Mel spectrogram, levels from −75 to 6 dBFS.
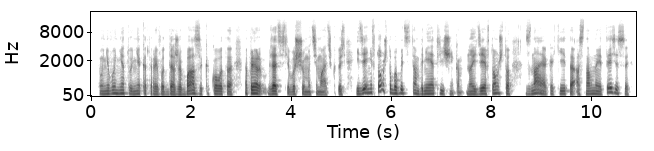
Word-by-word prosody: у 125 - -3
него 135 +4 -1
нету 150 -2 -1
некоторой 120 -2 -3
вот 115 -1 -3
даже 110 -1 +2
базы 130 +3 +2
какого-то. 120 -3 0 0.2
Например, 145 -1 +5
взять 130 0 +6
если - - -7
высшую 120 +2 0
математику. 110 +2 -3
То - - -1
есть - - -3 0.2
идея 160 +9 +4
не 180 +1 -1
в 180 - -11
том, 250 +4 +2
чтобы 155 - +1
быть 160 +2 -2
там 145 -4 -2
в 125 - +1
ней 135 +1 +3
отличником, 135 +7 -3
но 120 -2 0
идея 130 +4 +3
в 130 - -13
том, 150 +3 +1
что, 135 -5 -2 0.3
зная 80 - 0
какие-то 130 0 -2
основные 125 -1 -1
тезисы, 155 - -1
130 Hz, 185 wpm, -24 LUFS, 120-150 Hz, 0.3 s, взять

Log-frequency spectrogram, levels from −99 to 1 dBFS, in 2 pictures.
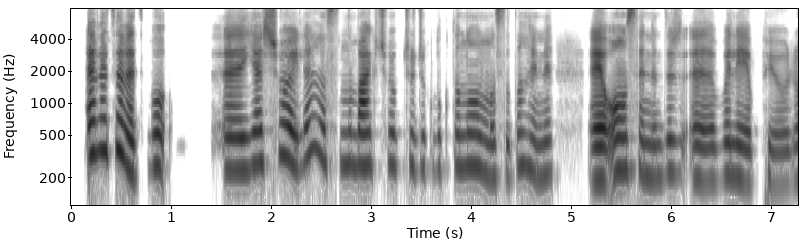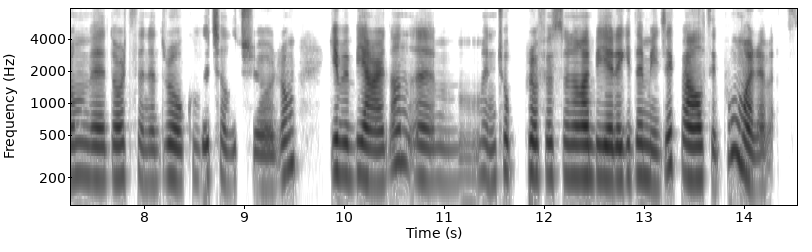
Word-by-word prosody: Evet, 345 +2 +5
evet, 240 - +6
bu 255 -1 +1 0.6
Eee, 240 - +3
ya, 240 +3 +3
şöyle, 290 -1 +2
aslında, 290 -6 -3
belki 260 0 +5
çok 265 -1 -8
çocukluktan 245 0 -10
olmasa 215 -5 -3
da, 260 - -6
hani, 220 -4 -7 0.4
eee, 195 0 +11
10 235 +4 +4
senedir, 225 -1 -2
eee, 195 -1 0
bale 215 -1 -1
yapıyorum 185 +2 -6
ve 195 -1 -2
4 200 0 -2
senedir 190 -1 -11
o 205 -1 +1
okulda 195 +1 -6
çalışıyorum 190 +5 -6 0.3
gibi 215 -3 -1
bir 220 - -4
yerden, 195 +8 +2
emm, 190 -2 -7
hani, 200 -3 -11
çok 225 +2 -9
profesyonel 210 -2 +1
bir 205 - -3
yere 195 -1 +4
gidemeyecek 205 +4 -3
bir 215 - -1
altyapım 200 - +2
var, - - +4
evet. - - -11
215 Hz, 160 wpm, -25 LUFS, 195-255 Hz, 0.6 s, eee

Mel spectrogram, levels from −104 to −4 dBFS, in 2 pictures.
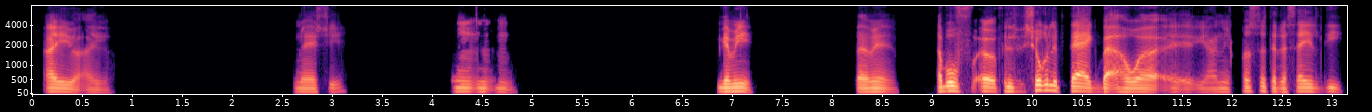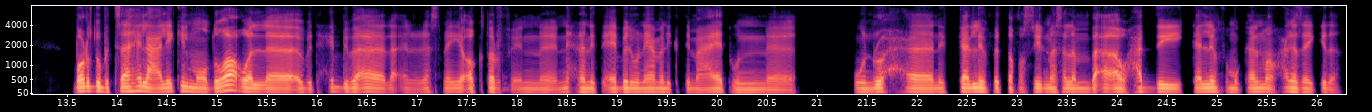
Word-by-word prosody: أيوه، 110 -5 +2
أيوه. 95 -1 -11 1.8
ماشي. 105 +2 -5 1.1
إمم، 115 0 0
إمم، 110 - -3
إمم. 100 -2 -10 2.0
جميل. 120 -2 +5 1.0
تمام. 110 -3 +1 0.4
طب 125 - +6
وف 140 -3 +7
آآ، 130 -2 +7
ف - - -9
في - - -16
الشغل 150 +7 +6
بتاعِك 130 -6 +6
بقى 105 - +4
هو 110 0 +4
أ 105 -1 +1
أ 100 -1 -8
يعني 105 +1 -9
قصة 125 +1 -1
الرسايل 115 +1 0
دي 110 -1 -7 0.5
برضه 130 +1 +5
بتسهِّل 130 +3 +1
عليكِ 115 +5 0
الموضوع 120 +5 +3
والّا 105 -4 +1
بتحبّي 115 +3 -8
بقى 110 -2 -1
لأ، 100 0 -11
الرسمية 105 +3 -7
أكتر 110 -1 -3
في 95 0 -14
إن 100 0 -8
إحنا 110 0 -6
نتقابل 105 +1 -2
ونعمل 105 0 -2
اجتماعات 100 0 -5
ون 95 -1 -5 0.9
ونروح 105 +3 -2
نتكلّم 105 +2 +1
في 105 - -21
التفاصيل 110 +1 -5
مثلًا 105 -1 -3
بقى 110 - 0
أو 105 -3 0
حد 110 +1 -7
يتكلّم 110 +2 +1
في 105 - -16
مكالمة 110 +2 -3
أو - - -8
حاجة 115 +2 -2
زي 105 -2 -2
كده؟ 100 -1 -7
110 Hz, 125 wpm, -24 LUFS, 100-115 Hz, 2.0 s, وف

